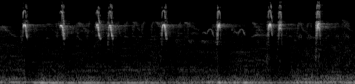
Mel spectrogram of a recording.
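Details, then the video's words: Konin bird singing energetically: sharp, very high, clipped chirps repeated roughly every half second, some doubled, steady and insistent, over a quiet low background rumble. "MASTERAN BURUNG KONIN GACOR NGOBRA FULL ISIAN!"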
